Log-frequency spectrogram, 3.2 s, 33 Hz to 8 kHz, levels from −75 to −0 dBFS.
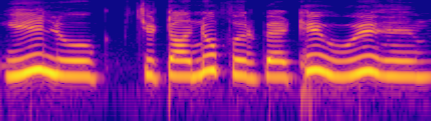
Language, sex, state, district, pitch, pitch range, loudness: Hindi, male, Himachal Pradesh, Shimla, 265 Hz, 255-310 Hz, -12 LUFS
